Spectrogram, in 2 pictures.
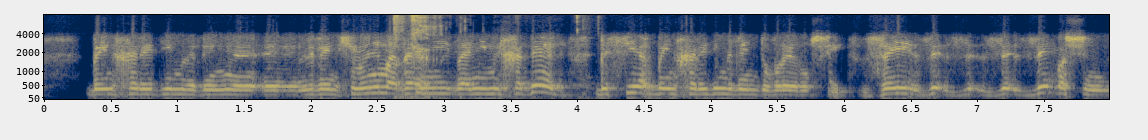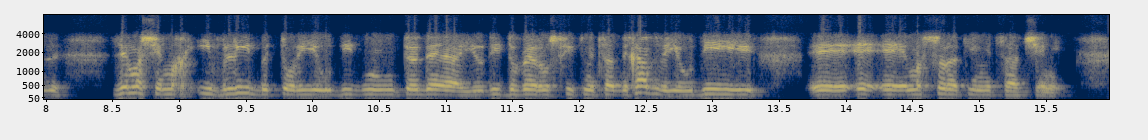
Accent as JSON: {"language": "Hebrew", "country": "Latvia", "moved": "yes", "lives_now": "Israel", "said": "אני עולה די ותיק, לפני כ-30 שנה, אבל כן, לפני 30 שנה עליתי מברית המועצות."}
